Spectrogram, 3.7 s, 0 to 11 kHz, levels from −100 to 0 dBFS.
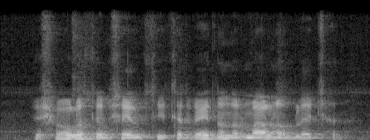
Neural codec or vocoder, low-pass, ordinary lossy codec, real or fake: none; 9.9 kHz; none; real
